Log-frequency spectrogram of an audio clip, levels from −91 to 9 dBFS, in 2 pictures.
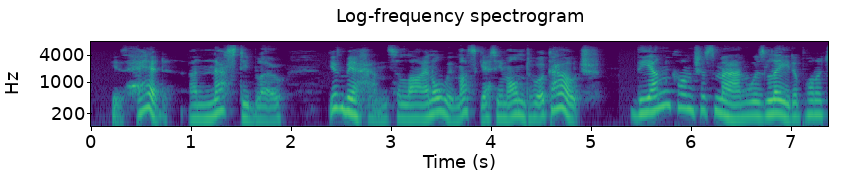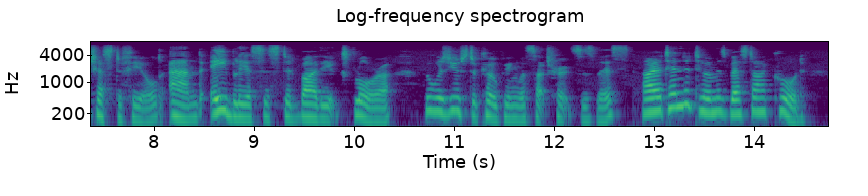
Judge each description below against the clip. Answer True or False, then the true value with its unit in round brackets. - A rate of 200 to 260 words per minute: True (205 wpm)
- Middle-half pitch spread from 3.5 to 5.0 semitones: False (5.5 semitones)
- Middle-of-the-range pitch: True (180 Hz)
